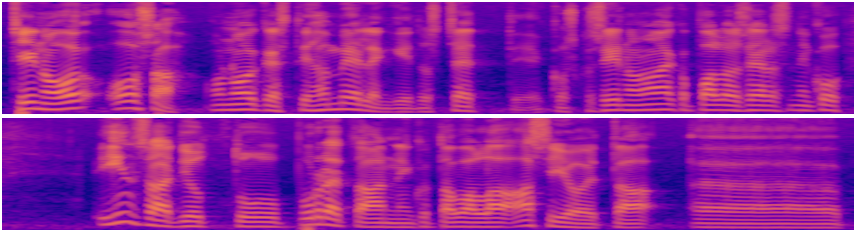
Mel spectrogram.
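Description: Animated, laughing man telling stories. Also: medium pitch. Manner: animated storyteller, laughs often, bursts into loud shouts when quoting himself. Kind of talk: casual chat.

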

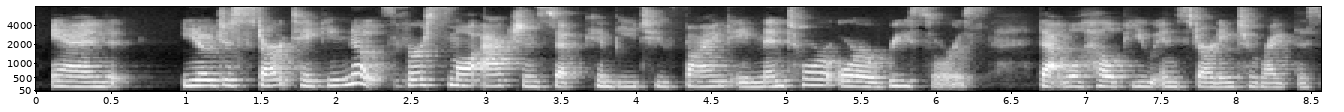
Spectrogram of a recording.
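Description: A woman in her twenties hosting a solo podcast, upbeat and bubbly, talking fast when she gets excited. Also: on the low side. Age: 20s. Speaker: podcast host. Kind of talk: casual solo podcast talk. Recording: roomy echo.

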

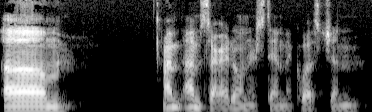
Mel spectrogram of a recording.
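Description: An American man with a fairly low voice, explaining his ideas at length in a loose, rambling way with plenty of fillers. He sounds close to the mic in a dry, dead room. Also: normal speed, a bit bright, no room sound. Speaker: author and guest. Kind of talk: casual podcast conversation.

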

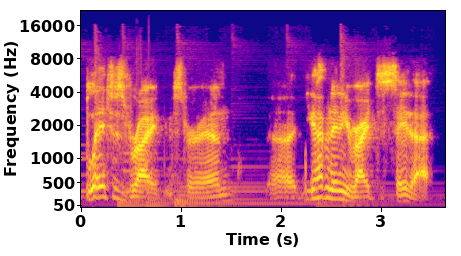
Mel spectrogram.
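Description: A man's voice: lowish voice, sing-song, moderate pace, fairly bright tone, dull audio, soft background music. An actor playing a trusting, stubborn, reassuring man in an old radio drama. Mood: defensive.

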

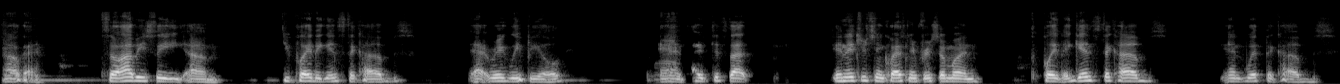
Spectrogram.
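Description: A man's voice: fairly high pitch, a little slow, pauses often, mellow, rough recording. A man asking casual interview questions in a tentative, informal way.

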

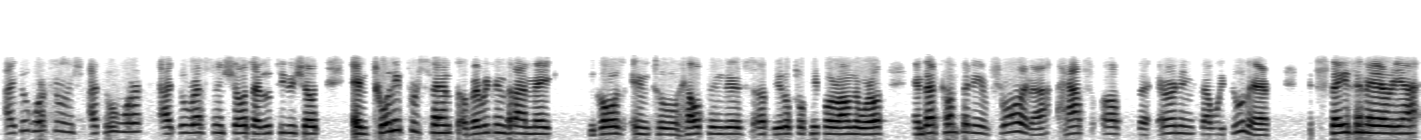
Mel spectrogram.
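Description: A man's voice: high voice, dry recording. A middle-aged man from Ecuador telling wrestling stories in a casual radio interview, rambling with many restarts. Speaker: wrestling promoter and guest. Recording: tinny phone line.

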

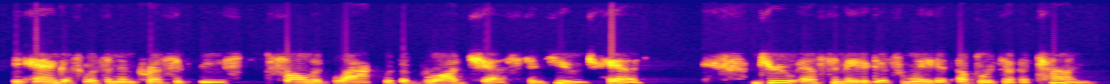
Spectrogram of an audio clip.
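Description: A woman narrating a scripted story in an even, descriptive way, over a tinny line with long reverb. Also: medium pitch, slightly rough.

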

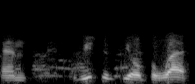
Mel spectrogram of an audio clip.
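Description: On a call-in advice show, a male radio host counsels callers with earnest, affirming emphasis in the manner of a spiritual coach. His voice is fairly low and fairly even in intonation, and he speaks slowly. The audio is narrow and phone-like, typical of radio.

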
